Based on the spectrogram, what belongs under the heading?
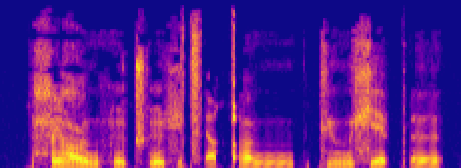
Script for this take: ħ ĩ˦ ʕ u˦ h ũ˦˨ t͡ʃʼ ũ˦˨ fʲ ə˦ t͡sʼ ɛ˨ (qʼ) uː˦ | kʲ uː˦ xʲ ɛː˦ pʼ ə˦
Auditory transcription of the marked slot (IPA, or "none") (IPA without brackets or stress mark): qʼ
